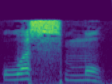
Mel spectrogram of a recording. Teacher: hamzatul wasal di sini tidak usah kita baca. Langsung kita masukkan ke huruf setelahnya.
